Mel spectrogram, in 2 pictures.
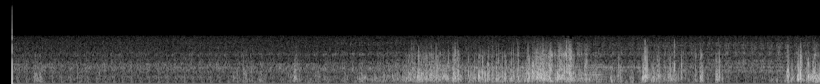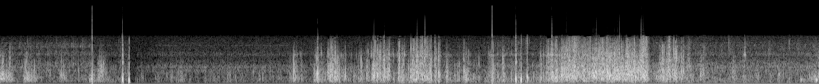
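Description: Wind buffeting a camcorder's microphone outdoors, a steady rumble that swells into irregular loud gusts, with a few sharp clicks.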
